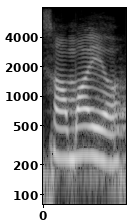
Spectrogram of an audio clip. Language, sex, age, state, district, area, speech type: Odia, female, 18-30, Odisha, Balangir, urban, read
